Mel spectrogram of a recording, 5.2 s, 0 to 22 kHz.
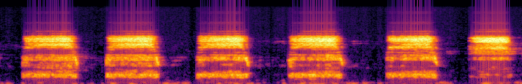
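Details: Night feeding at an owl nest, March 25, 2012 at 3:53 AM, rabbit prey being shredded; a regular string of six harsh, sibilant calls, each roughly half a second, nearly one per second.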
